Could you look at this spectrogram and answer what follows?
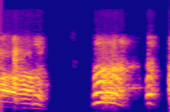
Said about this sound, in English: This one, she knows. She coughing now because she understands that I mean it.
